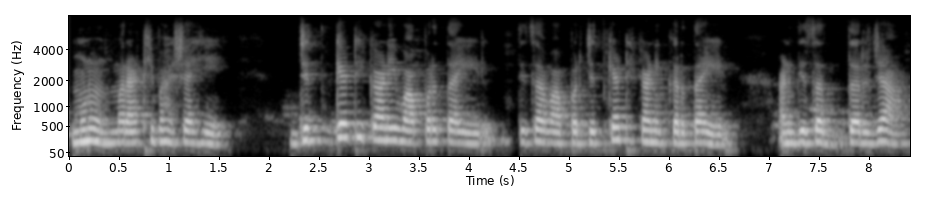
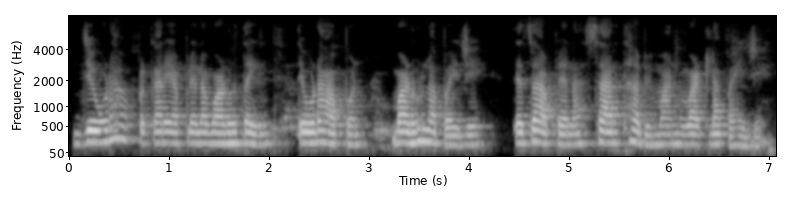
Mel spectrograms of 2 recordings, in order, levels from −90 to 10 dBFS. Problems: constant background noise, continuous background conversations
